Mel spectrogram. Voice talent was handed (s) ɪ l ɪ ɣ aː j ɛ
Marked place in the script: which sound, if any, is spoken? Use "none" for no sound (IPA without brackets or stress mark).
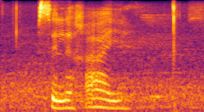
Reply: s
